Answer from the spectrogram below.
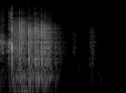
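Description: Dice clatter and rattle in a quick burst of hard clicks for under a second, followed by two softer, separate taps as they settle. Fairly loud, with no talking.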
